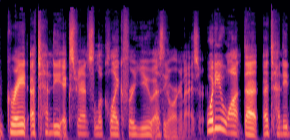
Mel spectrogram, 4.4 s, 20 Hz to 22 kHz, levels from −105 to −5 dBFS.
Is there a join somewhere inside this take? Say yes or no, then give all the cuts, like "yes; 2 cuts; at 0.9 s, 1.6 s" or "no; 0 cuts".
no; 0 cuts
